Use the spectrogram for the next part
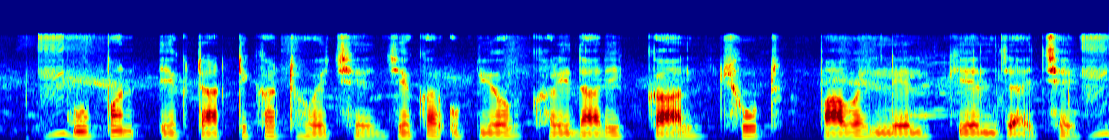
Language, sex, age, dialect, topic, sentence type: Maithili, male, 18-24, Eastern / Thethi, banking, statement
